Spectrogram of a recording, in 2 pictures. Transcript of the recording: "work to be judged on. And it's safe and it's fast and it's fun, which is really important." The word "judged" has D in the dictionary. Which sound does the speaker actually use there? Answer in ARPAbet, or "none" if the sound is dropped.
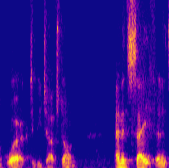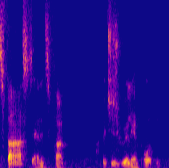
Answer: D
